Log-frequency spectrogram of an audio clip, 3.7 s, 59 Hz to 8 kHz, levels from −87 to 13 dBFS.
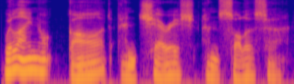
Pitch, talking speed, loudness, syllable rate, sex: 105 Hz, 145 wpm, -17 LUFS, 3.7 syllables/s, male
